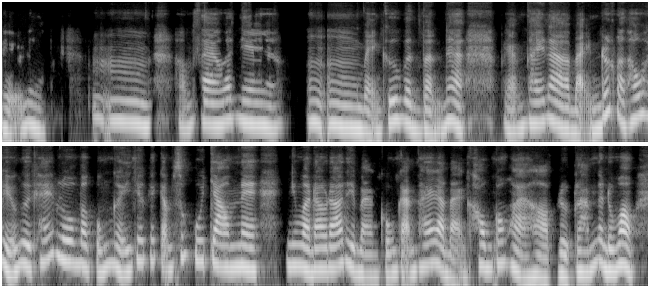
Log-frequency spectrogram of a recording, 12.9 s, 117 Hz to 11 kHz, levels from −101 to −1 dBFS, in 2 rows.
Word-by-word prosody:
hiểu 170 -3 -3
nè. 205 - -1 0.6
Ừm, 250 -2 -9
ừm. 220 -2 0 0.3
Hổng 195 -1 -6
sao 210 -1 +1
hết 230 +2 -2
nha. 220 -3 +1 0.5
Ừm, 220 -2 -1
ừm, 190 -3 +2
bạn 165 0 -2
cứ 220 +7 0
bình 205 -6 0
tĩnh 165 0 -1
nè, 210 -5 +1 0.4
cảm 180 0 -3
thấy 215 +1 0
là 205 -7 +3
bạn 175 +2 0
rất 320 +3 0
là 230 - +1
thấu 240 +5 0
hiểu 205 -9 +1
người 225 -2 +2
khác 260 +9 -3
luôn 260 -5 +2
và 230 - +2
cũng 215 +2 -2
nghĩ 190 -3 0
cho 265 - -1
cái 265 - -5
cảm 205 - -1
xúc 305 +8 -5
của 270 -3 -1
chồng 220 -4 +3
nè, 210 -2 +4 0.3
nhưng 225 0 -1
mà 205 -2 +5
đâu 200 +1 +3
đó 210 +2 +4
thì 230 -4 +1
bạn 165 -3 -2
cũng 175 +1 -3
cảm 185 0 0
thấy 225 +4 0
là 230 - +4
bạn 175 - -2
không 220 -2 -1
có 240 - 0
hòa 200 -10 0
hợp 150 -2 0
được 165 0 -1
lắm 185 +4 +1
nè, 255 - 0
đúng 195 +2 +4
hông? 225 -5 +7
210 Hz, 260 wpm, -25 LUFS, 185-230 Hz, 0.6 s, hông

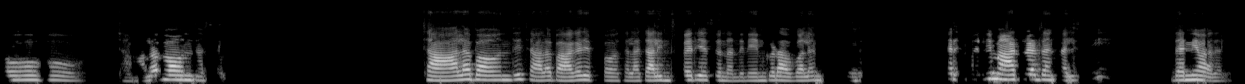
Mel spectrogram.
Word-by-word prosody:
ఓహో! 205 -1 -3 0.6
చాలా 160 +6 -4
బావుందసలు. 205 -4 +2 2.0
చాలా 195 +2 +5
బావుంది. 205 +1 +2
చాలా 185 0 -1
బాగా 180 +3 +2
చెప్పావు. 190 -3 -8
అసలు 175 0 -8
చాలా 185 0 +3
ఇన్స్పైర్ 205 +3 -4
చేశానండి. 185 -4 -8
నేను 175 +1 -6
గూడా 190 -1 +2
అవ్వాలనిపిస్తుంది. 180 -1 -8 0.9
సరే, 245 - -2 0.2
మళ్ళీ 260 +3 -6
మాట్లాడదాం 225 -1 +4
కలిసి. 195 - -11 0.8
ధన్యవాదాలు. 195 -6 +1
195 Hz, 95 wpm, -20 LUFS, 180-210 Hz, 2.0 s, చాలా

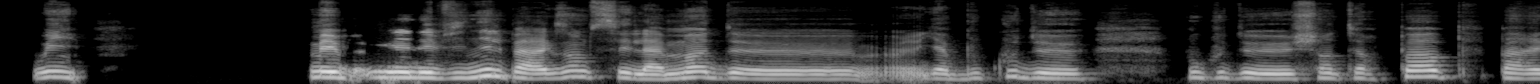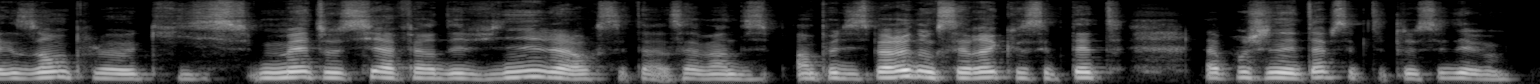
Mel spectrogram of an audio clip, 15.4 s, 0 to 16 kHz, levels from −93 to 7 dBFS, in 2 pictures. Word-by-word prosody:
Oui. 210 0 -1 1.1
Mais 215 -1 +10
b - - -3
mais 210 -1 +8
les 200 -1 +7
vinyles 210 +7 +2
par 200 -5 +3
exemple, 220 +7 0
c'est 215 -3 -1
la 160 -2 +3
mode, 195 +2 +1
heu, 160 -3 -1 0.2
il - - -7
y - - -3
a 170 - +1
beaucoup 185 +9 -9
de 180 -4 0 0.5
beaucoup 205 0 -7
de 175 -3 +1
chanteurs 180 -1 -7
pop, 240 +5 0 0.2
par 185 -2 -3
exemple, 185 -1 -1
qui 165 -1 -17
se 175 +3 -9
mettent 205 +2 +2
aussi 195 +3 -1
à 200 -2 +2
faire 190 -2 -3
des 180 +1 -2
vinyles 205 +8 -1
alors 170 -4 +2
que - - -17
c'est 160 - -18
un - - -9
ça 180 - -7
avait 165 0 -6
un 165 - -3
dis 160 0 -9
un 180 - -4
peu 195 +2 -2
disparu 210 +8 +5
donc 210 -3 +3
c'est 200 -2 -1
vrai 210 +2 +3
que 200 -2 -9
c'est 185 -2 -10
peut-être 205 -1 -1 0.4
la 190 - -1
prochaine 200 +1 0
étape, 210 +3 +1
c'est 195 -3 -10
peut-être 180 - -25
le 175 - -4
CD, 190 +1 -3
mmh. 150 -1 -12
190 Hz, 220 wpm, -23 LUFS, 170-210 Hz, 1.1 s, Mais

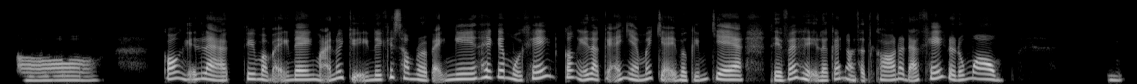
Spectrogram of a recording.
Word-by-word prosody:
Ờ. - - -6 1.4
Có 260 +3 +4
nghĩa 240 -4 -3
là 225 -7 +2 0.2
khi 250 - +1
mà 225 -3 +1
bạn 200 0 -4
đang 215 +1 +3
mải - - -1
nói 285 +7 0
chuyện 205 -9 -3
đi, 215 - +3
cái 335 - -2
xong 275 -6 -2
rồi 210 -4 +2
bạn 210 +3 -3
nghe 250 +2 +3
thấy 320 +3 +1
cái 325 +1 +1
mùi 235 -9 -1
khét, 320 - -1
có 165 - +1
nghĩa 220 +1 0
là 240 -2 +3
cả 220 - -5
nhà 235 -4 0
mới 245 +7 -1
chạy - - -2
vào 195 -1 +1
kiểm 190 +5 -5
tra, 220 -5 +4 0.3
thì 195 -1 +2
phát 265 +10 +1
hiện 225 -6 +1
là 190 - +1
cái 255 +6 -2
nồi 235 -6 -1
thịt 175 - -7
kho 205 -1 +2
nó 255 - 0
đã 190 - 0
khét 275 - -1
rồi, 220 - +1
đúng 220 +7 -2
hông? 240 -6 +4 1.1
Ừm. 200 -1 -7
230 Hz, 245 wpm, -22 LUFS, 205-260 Hz, 1.4 s, Có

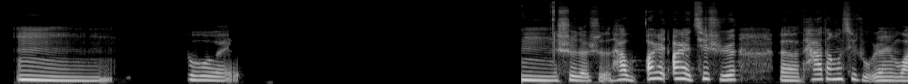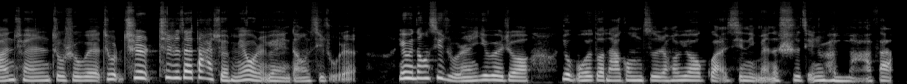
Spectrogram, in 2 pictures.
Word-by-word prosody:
嗯， 185 -5 +2 0.8
对。 200 -4 -1 2.8
嗯， 190 -2 +2
是 190 +2 0
的， 175 -2 +1
是 175 - -6
的， - - -6
她 220 - +1 0.2
而 260 - +7
且 275 - +4
而 265 0 +7
且 255 - +5
其 265 +7 -1
实， 215 -4 0 0.4
呃， 180 -2 +1
她 235 +7 0
当 245 0 +2
系 250 -1 -4
主 180 -6 -6
任 180 0 0
完 175 +3 +2
全 185 -3 -2
就 195 0 -1
是 185 0 -3
为 180 -1 +1
就 240 - +1
是 - - -13
其 - - -4
实 300 -2 +5
其 320 - -1
实 300 0 +3
在 305 0 +6
大 300 -4 +1
学 185 -6 -1
没 180 +1 -1
有 215 0 +3
人 175 - -2
愿 165 -1 -2
意 - - -4
当 155 - -4
系 170 +1 -7
主 - - -11
任， - - -7 0.4
因 280 0 +4
为 290 - +7
当 285 0 +3
系 285 0 0
主 180 -8 -2
任 170 +3 0
意 205 - +2
味 205 -1 +4
着 175 -2 0 0.3
又 240 -2 +3
不 180 - -3
会 190 - +3
多 190 0 0
拿 180 -1 0
工 190 0 0
资， 185 0 -2
然 175 - -2
后 185 +1 -1
又 190 0 +1
要 185 0 +1
管 180 -1 -4
系 180 +1 -7
里 175 -2 -2
面 - - -5
的 - - -3
事 190 +2 -3
情， 180 - -6
就 185 - 0
是 190 - 0
很 180 -2 +1
麻 160 - -7
烦。 175 0 -2
190 Hz, 250 characters per minute, -21 LUFS, 180-220 Hz, 2.8 s, 而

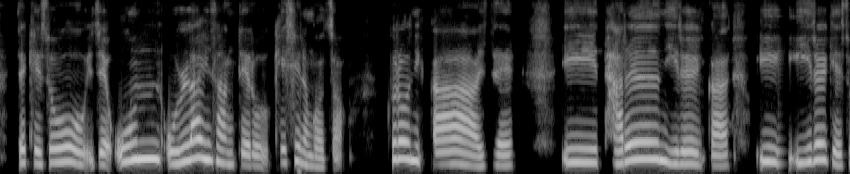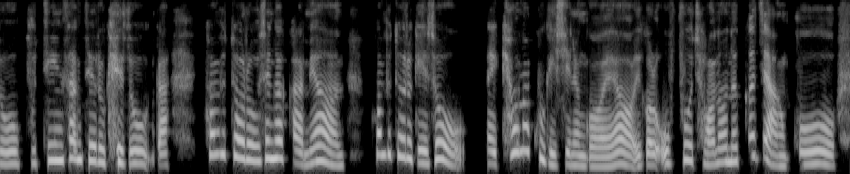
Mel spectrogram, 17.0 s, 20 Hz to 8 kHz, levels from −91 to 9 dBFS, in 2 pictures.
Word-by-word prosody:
이제 225 - -1
계속 230 +1 0
이제 195 - -1
온 290 +3 +5
온라인 275 +8 +4
상태로 200 -8 -3
계시는거죠. 195 - -5 0.4
그러니까 215 -10 +2
이제 180 +1 -4 0.5
이 235 -3 0
다른 280 +6 +3
일을 205 -3 0
그러니까 180 0 -1 0.3
이 250 -5 -1
일을 265 0 0
계속 205 -1 -2
Booting 270 +5 0
상태로 270 -5 +1
계속 215 -3 0
그러니까 190 0 -1 0.4
컴퓨터로 340 -8 +1
생각하면 240 -8 +1 0.3
컴퓨터를 360 -3 -1
계속, 225 0 0 0.2
네, 210 -1 -1
켜놓고 400 -5 0
계시는 185 -2 -3
거예요. 170 +4 +2
이걸' 190 +2 0
off 220 +6 -2
전원을 235 +5 -1
끄지 340 -2 -1
않고, 200 +2 0
225 Hz, 320 characters per minute, -23 LUFS, 200-275 Hz, 0.5 s, 온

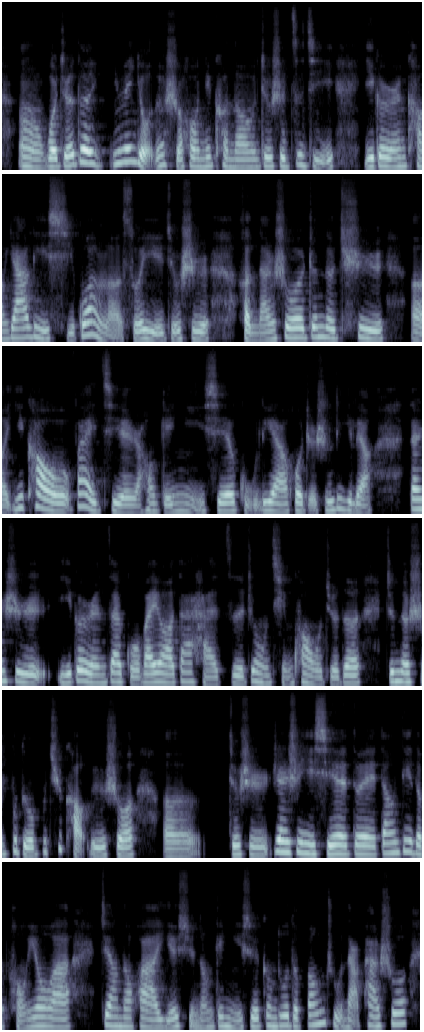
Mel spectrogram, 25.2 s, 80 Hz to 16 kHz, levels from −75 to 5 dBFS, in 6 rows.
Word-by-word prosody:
嗯， 180 -5 +1
我 175 0 +8
觉 195 +3 +4
得 265 +1 +9 0.2
因 240 +1 -2
为 280 +1 +4
有 - - +4
的 195 +4 -2
时 165 - -1
候 185 0 0
你 180 +2 -2
可 190 - -4
能 165 -1 -2
就 185 +2 +1
是 185 -1 0
自 210 +4 -4
己 160 -7 -5 0.3
一 180 - +3
个 195 - +4
人 180 0 +2
抗 175 -3 -4
压 195 0 +3
力 205 -4 -1
习 175 -5 -6
惯 255 - +2
了， 145 - -5
所 165 - -1
以 160 -5 +1
就 160 +3 -4
是 170 -2 -1 0.3
很 165 -3 +2
难 155 +3 -2
说 200 +1 +4
真 210 +2 0
的 195 -3 +2
去， 185 -2 -1 0.2
呃， 140 - -1
依 225 +9 -3
靠 205 -10 +5
外 255 -9 +2
界， 165 -3 -1
然 145 -1 -3
后 170 - -5
给 155 -2 -4
你 170 -3 -7
一 - - -8
些 175 -1 +2
鼓 180 - -8
励 185 - +1
啊， 160 -2 +2
或 170 +1 +2
者 - - -6
是 185 - -3
力 200 -1 -2
量。 160 -4 -2 0.4
但 210 0 +3
是 200 - 0
一 175 +1 -2
个 215 +3 +4
人 175 -3 +2
在 195 0 +2
国 155 -5 -3
外 180 +3 +3
又 195 - +4
要 180 -1 +3
带 200 +2 -4
孩 145 -7 -5
子， 155 +1 -4
这 215 - -2
种 180 -5 -2
情 160 -3 -11
况 175 -3 -2
我 145 - -5
觉 145 0 -4
得 170 +1 +1 0.2
真 200 +1 +1
的 190 -2 +4
是 195 - -5
不 195 +6 -4
得 165 -8 +3
不 185 +8 -9
去 295 - -5
考 - - -1
虑， 160 +1 -1
说， 170 0 +1 0.3
呃， 150 0 -3 0.3
就 185 - +2
是 175 -3 -2
认 235 -2 +7
识 220 0 +1
一 200 -2 +3
些， 190 -1 +5
对， 185 -1 +3
当 210 +4 -1
地 240 +1 0
的 195 -4 +2
朋 155 -3 -7
友 190 +1 +2
啊， 175 -1 +1 0.3
这 215 - +1
样 195 -2 0
的 180 -1 -2
话 175 -3 0
也 160 +2 -2
许 195 0 -8
能 160 +2 -7
给 195 +1 -3
你 175 -4 -4
一 - - -6
些 175 0 0
更 190 +1 -3
多 205 +2 +1
的 185 -2 -1
帮 215 +7 -1
助。 250 - -5
哪 - - -3
怕 200 -3 -3
说 230 +4 -1
185 Hz, 280 characters per minute, -21 LUFS, 170-200 Hz, 0.4 s, 得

